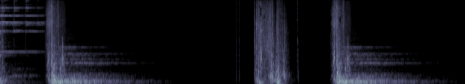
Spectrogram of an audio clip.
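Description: Book pages rustle and flip.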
